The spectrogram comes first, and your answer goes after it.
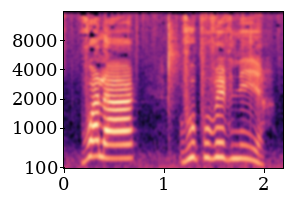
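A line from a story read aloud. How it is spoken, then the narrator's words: Shouting toward another room. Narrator (French): cria Nemrod en direction de la cuisine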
